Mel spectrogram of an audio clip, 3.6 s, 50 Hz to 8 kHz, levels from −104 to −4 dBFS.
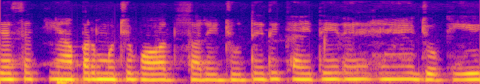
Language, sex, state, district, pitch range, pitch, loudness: Urdu, female, Uttar Pradesh, Budaun, 205-220 Hz, 215 Hz, -15 LUFS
